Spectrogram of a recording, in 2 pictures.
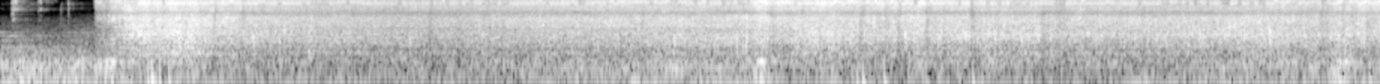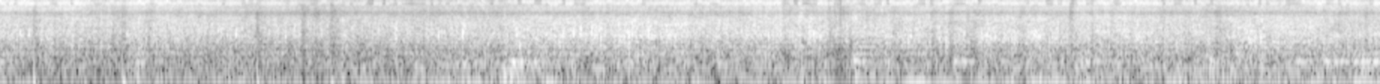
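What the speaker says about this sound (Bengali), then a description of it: "বেগুনগুলো ভাজা হোক" Pieces of young, tender eggplant fry in a fully heated kadai, a constant close, dense hiss of sizzling oil that holds steady throughout after a brief quiet opening, with no voices.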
